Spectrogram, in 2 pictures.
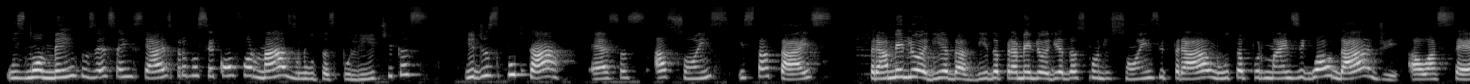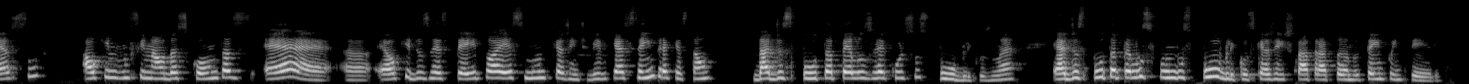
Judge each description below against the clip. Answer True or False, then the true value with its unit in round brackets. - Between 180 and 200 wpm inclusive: False (155 wpm)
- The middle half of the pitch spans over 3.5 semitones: True (4.0 semitones)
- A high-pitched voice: True (295 Hz)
